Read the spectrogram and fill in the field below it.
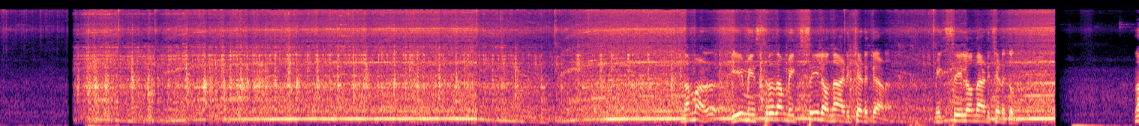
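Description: An electric mixer grinder whirs loudly.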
